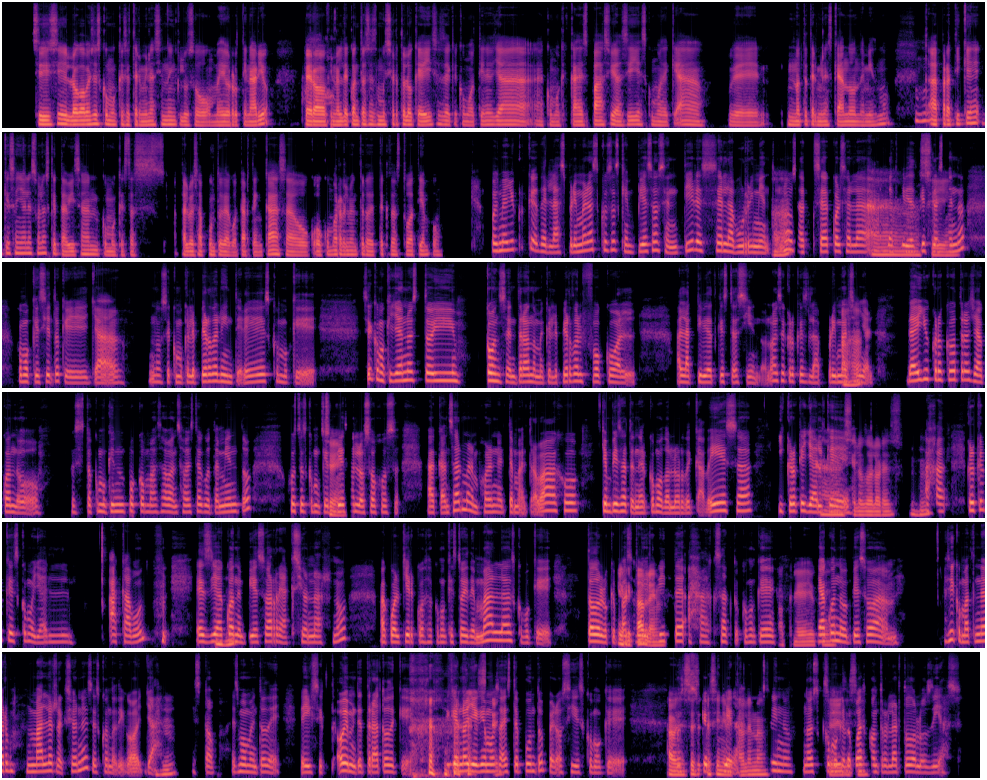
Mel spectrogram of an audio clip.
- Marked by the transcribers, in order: laugh
- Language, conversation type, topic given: Spanish, podcast, ¿Qué estrategias usas para evitar el agotamiento en casa?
